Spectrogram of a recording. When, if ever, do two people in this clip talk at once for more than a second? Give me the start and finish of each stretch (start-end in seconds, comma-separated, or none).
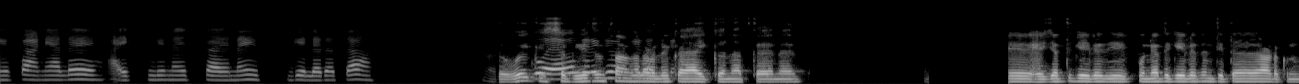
5.3-6.5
